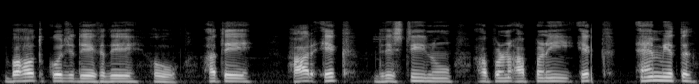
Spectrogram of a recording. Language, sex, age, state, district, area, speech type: Punjabi, male, 45-60, Punjab, Jalandhar, urban, spontaneous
